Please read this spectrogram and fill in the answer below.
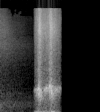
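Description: Whoosh sound effects for an animated logo. An earlier swish fades out over the first half second, and then a brief, loud swish of about half a second comes in just after.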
